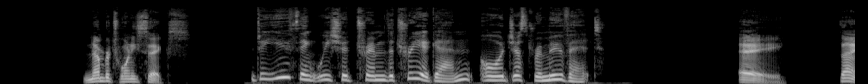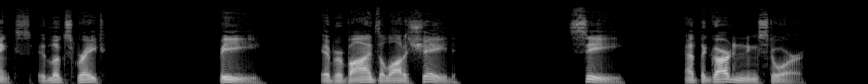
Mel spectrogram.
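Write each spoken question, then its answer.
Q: Do you think we should trim the tree again or just remove it?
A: B: It provides a lot of shade.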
